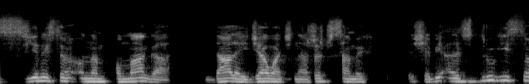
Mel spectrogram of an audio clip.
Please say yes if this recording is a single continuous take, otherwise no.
yes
